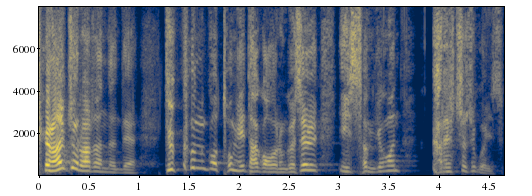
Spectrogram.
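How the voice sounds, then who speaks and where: A man speaks in a high pitch with very wide pitch swings at a moderate pace. The recording is very clean, with a silent background. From South Korea. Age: 60s. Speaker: pastor. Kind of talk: sermon.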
